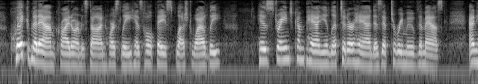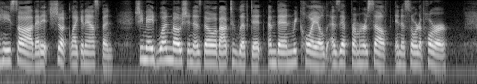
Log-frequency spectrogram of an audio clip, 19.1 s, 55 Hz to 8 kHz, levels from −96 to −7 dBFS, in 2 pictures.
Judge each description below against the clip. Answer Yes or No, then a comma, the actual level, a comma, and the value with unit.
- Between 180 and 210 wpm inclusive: No, average, 165 wpm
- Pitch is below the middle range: No, medium, 180 Hz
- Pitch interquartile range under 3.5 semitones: Yes, average, 3.0 semitones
